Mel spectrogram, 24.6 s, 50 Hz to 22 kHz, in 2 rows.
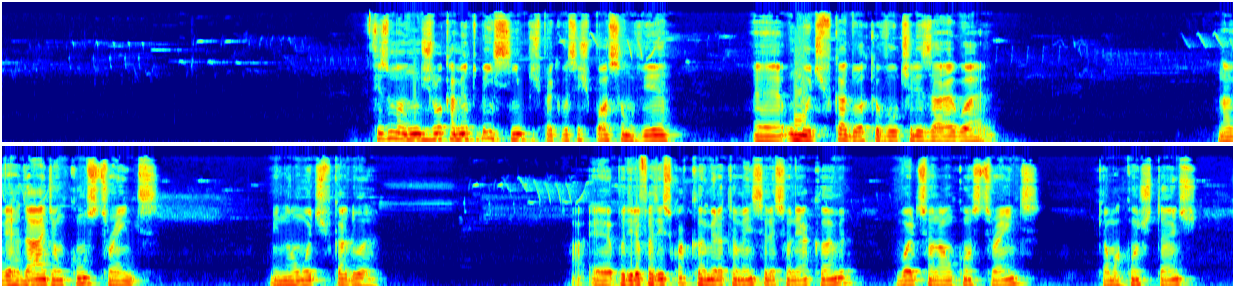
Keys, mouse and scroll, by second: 6.8-10.3 drag, 17.2-19.0 right drag, 22.3-24.6 drag.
